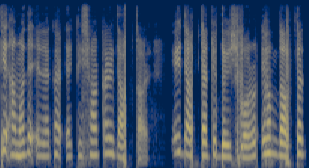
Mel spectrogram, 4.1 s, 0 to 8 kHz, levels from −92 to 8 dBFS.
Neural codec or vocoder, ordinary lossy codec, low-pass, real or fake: codec, 16 kHz in and 24 kHz out, 1.1 kbps, FireRedTTS-2 codec; none; 7.2 kHz; fake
